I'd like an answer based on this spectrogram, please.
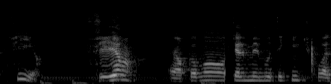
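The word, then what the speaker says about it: vier: Fear. Alors quel mémotechnique tu pourrais donner? Personnellement, le mot anglais fire, donc tiré, et je le prononcerai à la française, donc fear.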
